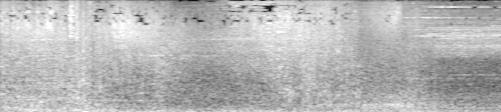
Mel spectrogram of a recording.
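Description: A large building in a game explodes with a loud rumbling blast.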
